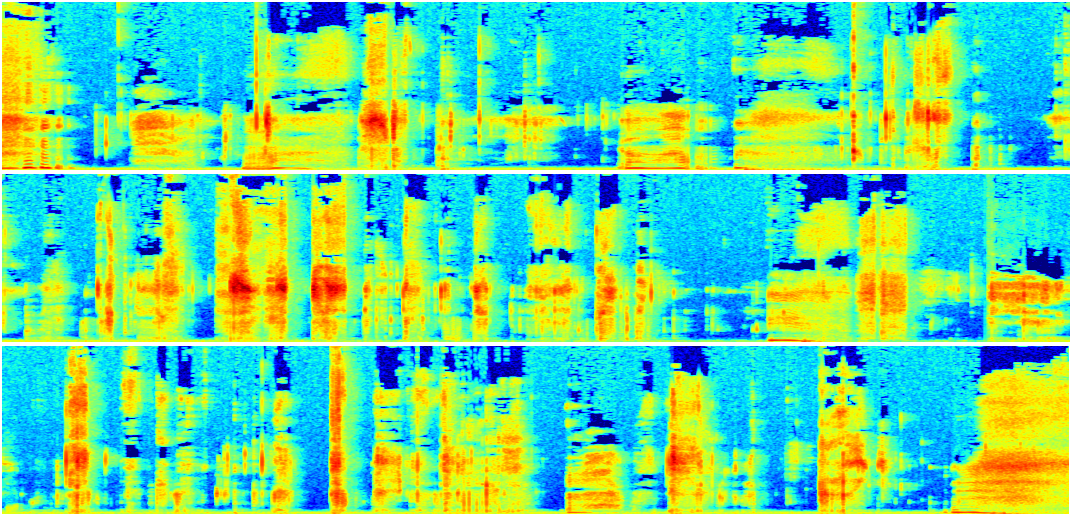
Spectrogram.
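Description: Crunchy biting and chewing of a food said to taste like a cupcake: many irregular crisp crunches and mouth sounds with short pauses, over a steady low hum.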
